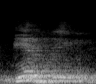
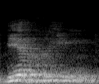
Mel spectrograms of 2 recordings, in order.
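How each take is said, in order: No difference in how they are said.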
